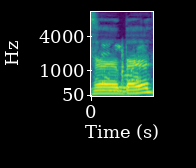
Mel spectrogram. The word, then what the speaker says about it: VRBO: It's Verber. Anyway, it's pronounced Verber.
